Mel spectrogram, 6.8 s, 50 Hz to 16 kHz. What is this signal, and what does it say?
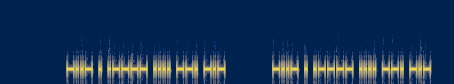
Morse code, heard as a keyed tone, about 34 wpm, 700 Hz. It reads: XE1HGK XE1HGK
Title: DXCC-100 Call Signs - 6 Characters - Repeated 3x - 35wpm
